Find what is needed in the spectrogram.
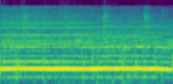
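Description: A woman's voice holding one long, steady high note in a Rajasthani devotional bhajan sung live, with a quieter lower accompanying tone beneath it.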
